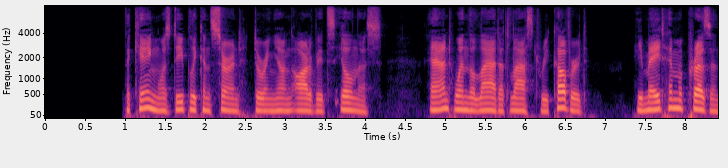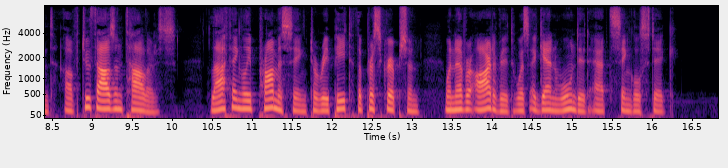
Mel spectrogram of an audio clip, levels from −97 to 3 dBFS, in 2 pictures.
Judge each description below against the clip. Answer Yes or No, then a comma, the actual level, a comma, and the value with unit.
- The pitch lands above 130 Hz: Yes, medium, 140 Hz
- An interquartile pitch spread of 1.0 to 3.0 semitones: No, average, 3.5 semitones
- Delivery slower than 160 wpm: Yes, average, 140 wpm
